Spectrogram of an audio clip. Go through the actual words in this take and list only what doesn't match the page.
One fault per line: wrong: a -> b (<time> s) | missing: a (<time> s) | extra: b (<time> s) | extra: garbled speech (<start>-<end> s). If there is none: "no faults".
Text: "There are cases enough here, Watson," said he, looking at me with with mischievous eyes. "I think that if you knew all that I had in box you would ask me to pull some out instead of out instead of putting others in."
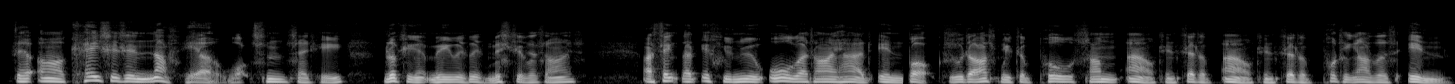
no faults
